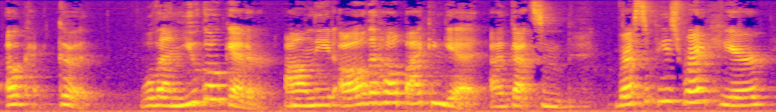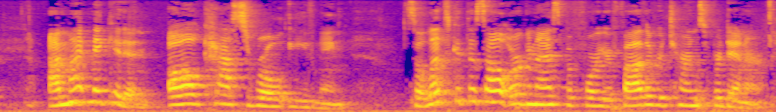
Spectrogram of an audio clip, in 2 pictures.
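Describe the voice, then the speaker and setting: A woman's voice: on the high side, big pitch swings, fairly quick, roomy sound. A woman playing a flustered, eager housewife. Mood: eager, bustling. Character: excitable Midwestern housewife and mother. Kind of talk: staged play reading. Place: theatre stage.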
